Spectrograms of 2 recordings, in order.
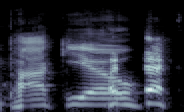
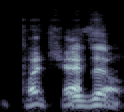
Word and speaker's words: Pacheco: Pacquiao? Pacheco.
